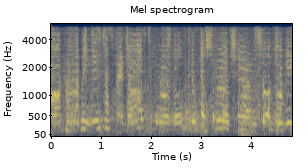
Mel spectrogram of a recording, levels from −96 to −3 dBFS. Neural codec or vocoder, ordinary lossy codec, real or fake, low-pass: codec, 44.1 kHz, 0.9 kbps, DAC; AAC, 32 kbps; fake; 5.4 kHz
